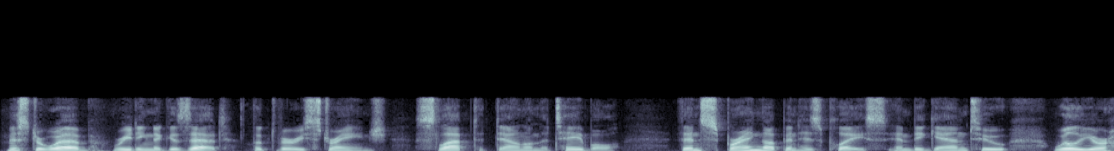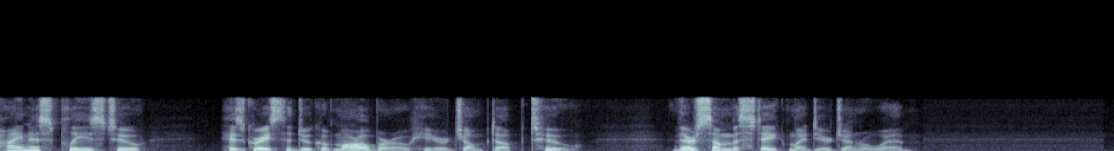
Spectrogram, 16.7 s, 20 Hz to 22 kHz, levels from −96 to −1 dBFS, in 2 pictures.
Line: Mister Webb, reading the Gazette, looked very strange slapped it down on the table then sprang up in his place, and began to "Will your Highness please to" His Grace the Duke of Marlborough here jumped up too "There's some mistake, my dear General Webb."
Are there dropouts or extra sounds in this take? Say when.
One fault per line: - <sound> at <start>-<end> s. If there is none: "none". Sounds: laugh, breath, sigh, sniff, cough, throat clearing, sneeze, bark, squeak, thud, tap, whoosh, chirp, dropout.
none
